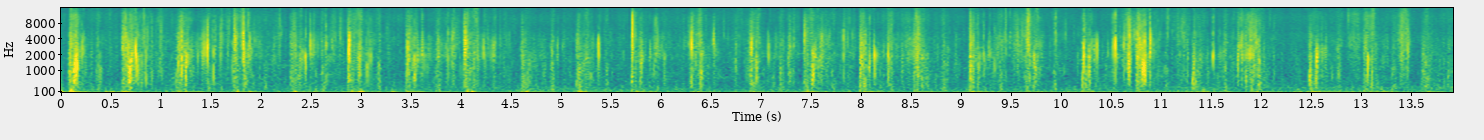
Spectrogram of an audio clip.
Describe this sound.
Footsteps on gravel
Someone walking on gravel. Recorded with Zoom H1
